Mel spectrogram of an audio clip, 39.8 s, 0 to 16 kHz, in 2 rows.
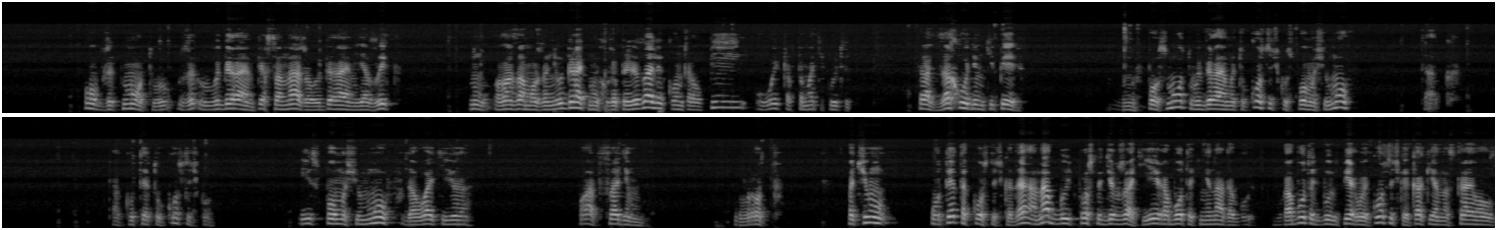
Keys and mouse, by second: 2.0 click, 3.9 shift+click, 5.9 shift+click, 7.9 ctrl+p, 12.0 click, 13.3-15.3 drag, 17.0 click, 18.5 click, 20.6 click, 22.5 click, 23.8-25.3 drag, 25.9-28.1 drag, 29.5 shift+middle click, 30.8-32.3 drag, 38.1-39.8 middle drag.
